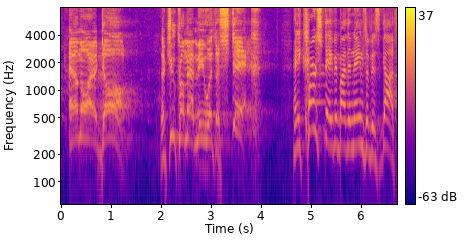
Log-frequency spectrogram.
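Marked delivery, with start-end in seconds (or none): 0.2-3.9 scornful, contemptuous, sneering. Retelling Goliath sneering at David: sneering Goliath line. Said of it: "You gotta say it like that".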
